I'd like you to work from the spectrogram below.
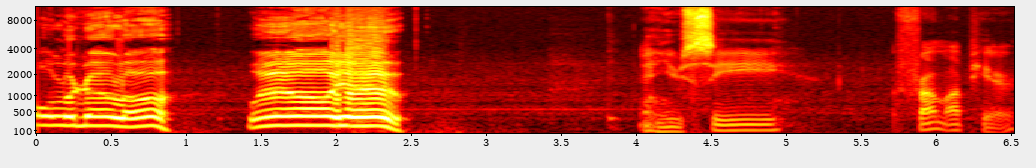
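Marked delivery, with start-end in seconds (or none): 0.0-2.5 very loud, very high, booming bellow. Voicing a distant cyclops calling out for polonella: booming shout. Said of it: "a booming voice shout out".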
